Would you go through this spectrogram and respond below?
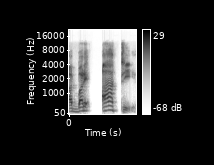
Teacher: just changed to Al-Bari'ati with a glottal stop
